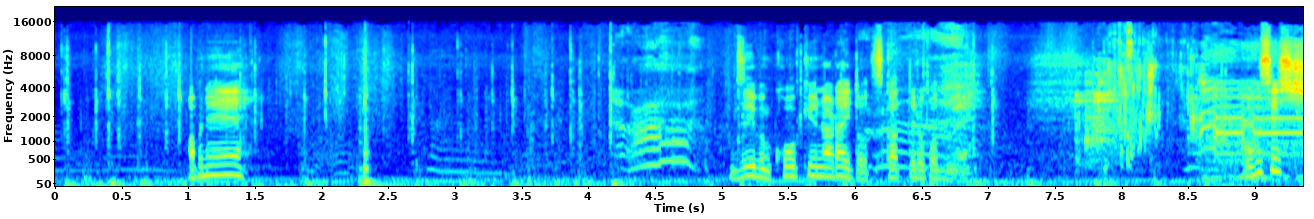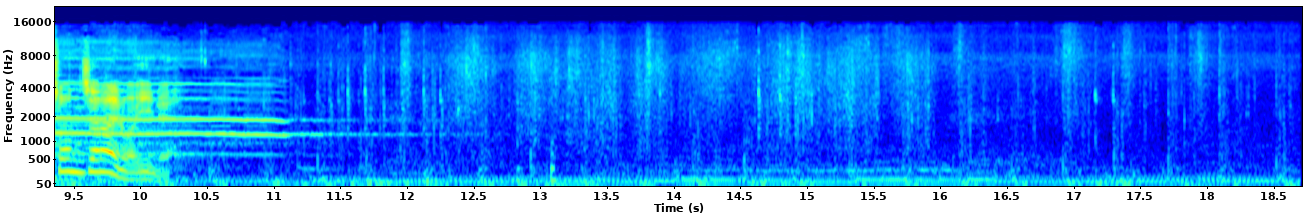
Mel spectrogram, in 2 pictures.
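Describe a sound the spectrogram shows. Footsteps tread through tall grass and undergrowth.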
